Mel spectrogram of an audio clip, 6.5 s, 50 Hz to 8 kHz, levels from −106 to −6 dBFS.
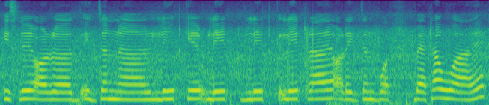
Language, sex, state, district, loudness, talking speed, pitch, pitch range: Hindi, female, Bihar, Sitamarhi, -19 LUFS, 195 wpm, 220 Hz, 210-230 Hz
